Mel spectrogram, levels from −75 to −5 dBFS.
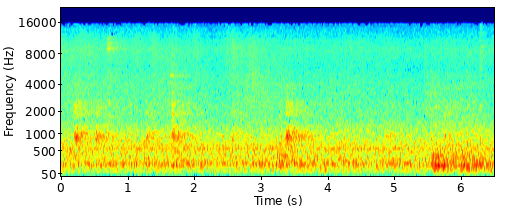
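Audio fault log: throughout, block size mismatch (padded): each block arrives short and is zero-filled, which fits a 1024-sample read, giving a 93.8 Hz buzz and sound running 0.938 times normal speed at near-normal pitch.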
